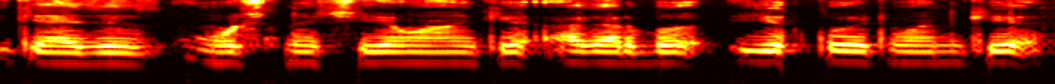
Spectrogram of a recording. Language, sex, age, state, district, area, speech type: Kashmiri, male, 18-30, Jammu and Kashmir, Anantnag, rural, spontaneous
